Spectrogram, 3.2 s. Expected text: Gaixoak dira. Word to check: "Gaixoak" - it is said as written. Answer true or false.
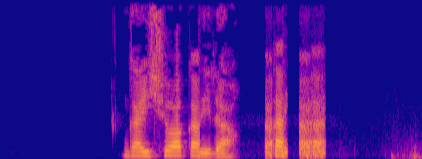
true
